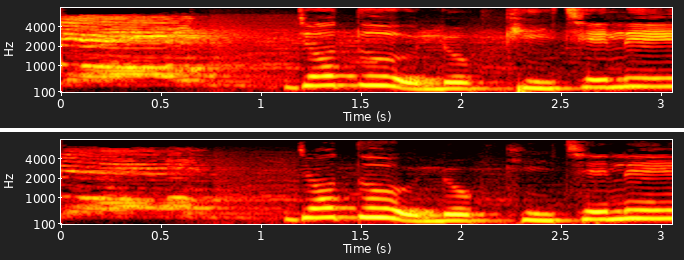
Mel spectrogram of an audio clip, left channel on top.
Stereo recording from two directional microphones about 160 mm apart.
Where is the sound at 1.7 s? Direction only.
15° left (ahead or behind).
